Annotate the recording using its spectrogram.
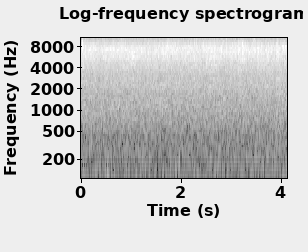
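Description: Wind rustles through palm leaves and trees.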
